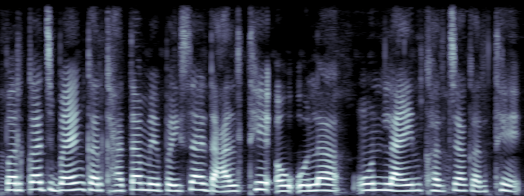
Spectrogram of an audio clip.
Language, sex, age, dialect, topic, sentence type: Chhattisgarhi, male, 56-60, Northern/Bhandar, banking, statement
